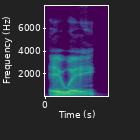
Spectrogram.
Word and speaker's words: Ewe: I found this tradition of West African drumming, and I will probably mess up the pronunciation, but I believe it's Ewe, E-W-E.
